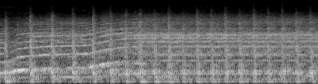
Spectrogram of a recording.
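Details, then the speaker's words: Delta Star e-rickshaw; quick sharp clacking over rising electric motor whine from the differential, caused by broken pinion teeth. "तो इसमें देखिए क्या problem है। Dispenser से आवाज आ रहा है खटखट का।"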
